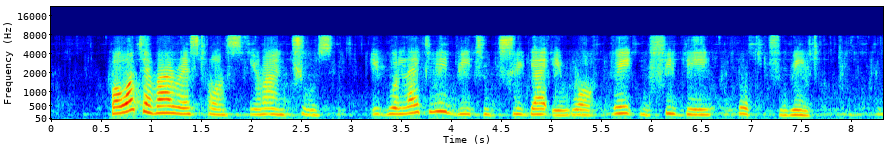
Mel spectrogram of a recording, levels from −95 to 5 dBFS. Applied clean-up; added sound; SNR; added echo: neural separator model SepFormer DNS4.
